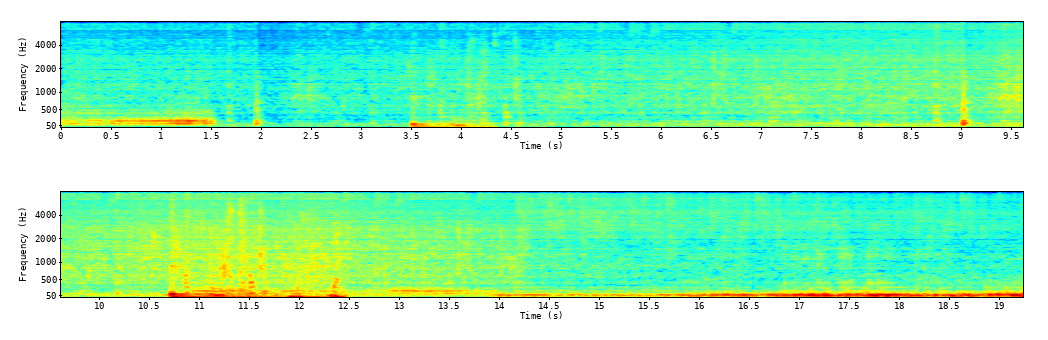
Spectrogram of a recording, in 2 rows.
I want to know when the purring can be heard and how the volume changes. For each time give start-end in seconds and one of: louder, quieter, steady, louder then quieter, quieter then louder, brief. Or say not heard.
0.0-1.6 brief
10.9-19.2 quieter then louder.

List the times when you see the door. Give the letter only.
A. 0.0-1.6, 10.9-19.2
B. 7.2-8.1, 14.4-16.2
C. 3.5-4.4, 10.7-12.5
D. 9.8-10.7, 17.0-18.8
C.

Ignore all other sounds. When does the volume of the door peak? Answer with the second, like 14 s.
11 s.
